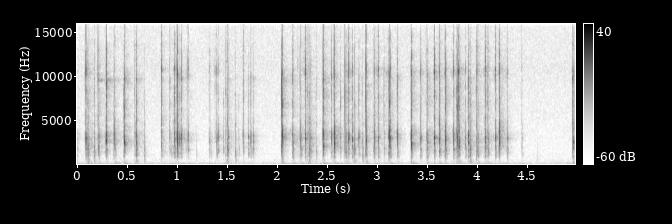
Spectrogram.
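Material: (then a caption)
ABS plastic. A custom Matrix 8xv 2.0 Add X'mas mechanical keyboard with an aluminium case, INK Black, and red and grey ABS keycaps is typed on with the fingertips of both hands. A steady run of crisp, bright clacks sounds with short pauses between bursts, each keystroke dying away almost instantly with very little low end.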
